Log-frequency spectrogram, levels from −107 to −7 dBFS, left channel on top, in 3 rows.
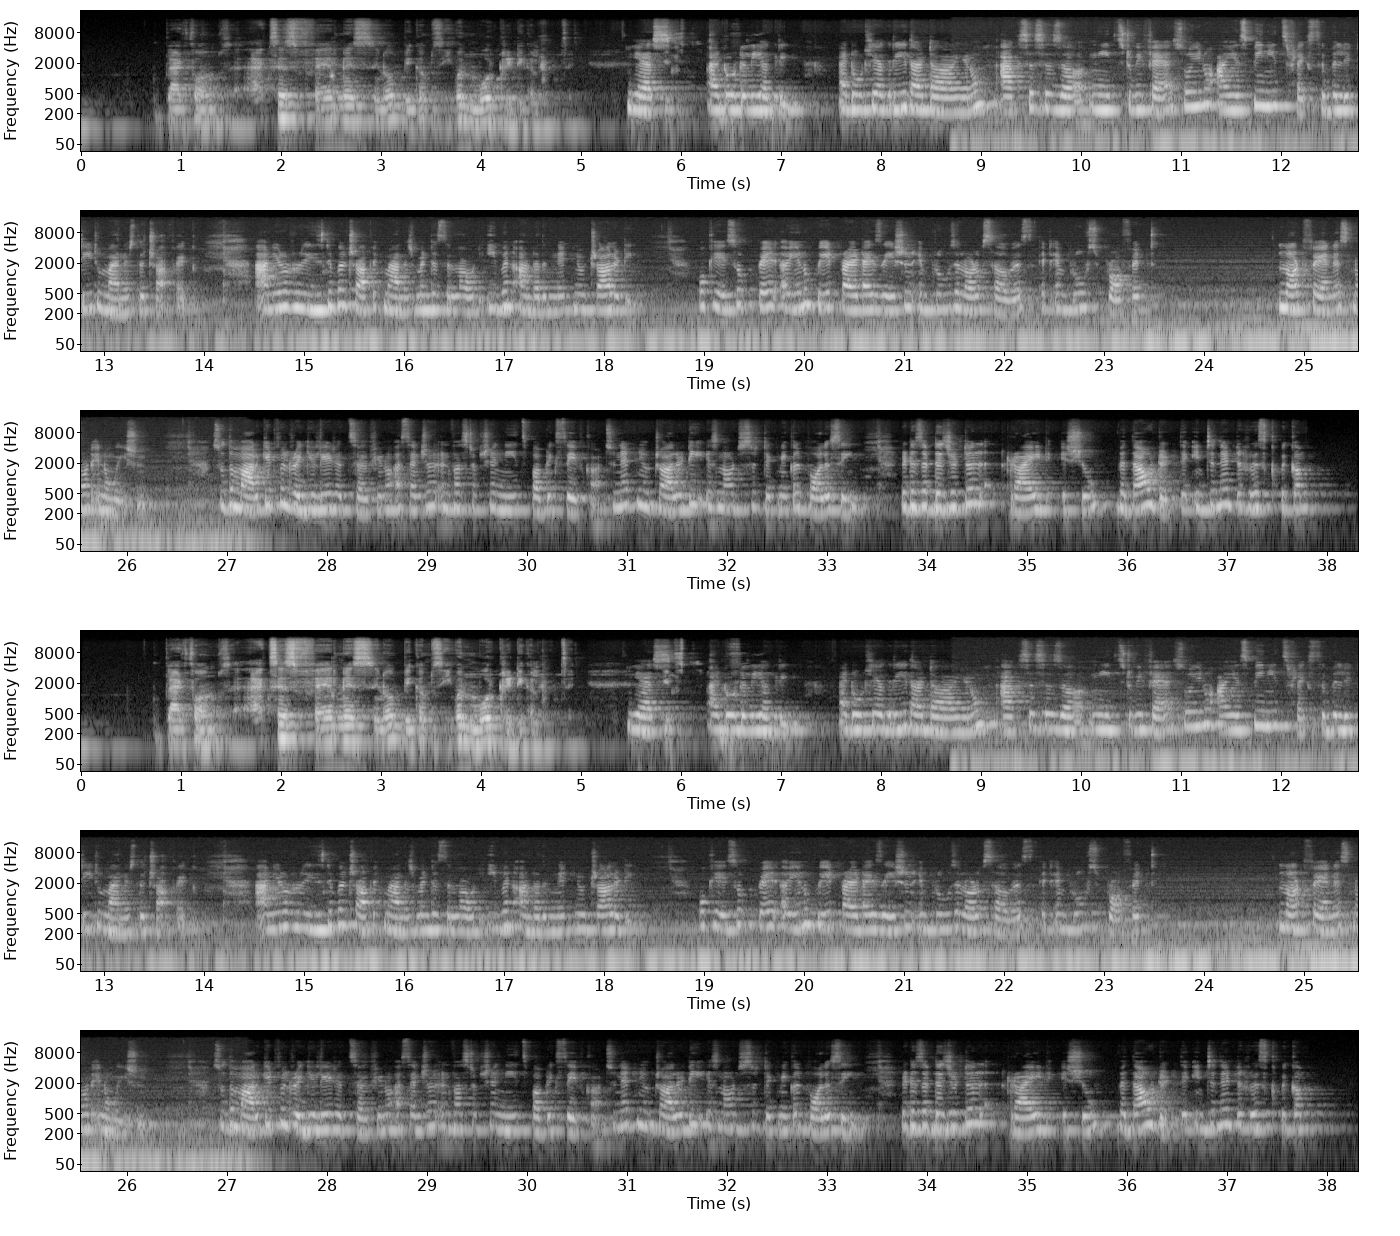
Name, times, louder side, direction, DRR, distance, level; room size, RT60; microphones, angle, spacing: voice 1, 0.7-4.7 5.2-5.3 5.8-5.9, right 5 dB, 85° right, 0.6 m, -32 dB
voice 2, 5.5-6.0 6.3-7.2 7.6-18.4 18.6-23.5 24.8-26.3 26.6-37.8, left 3 dB, 70° left, 0.7 m, -33 dB
sound 1, 8.7-27.2, right 1 dB, 35° left, 1.3 m, -42 dB
20.0 x 19.5 x 2.2 m
head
